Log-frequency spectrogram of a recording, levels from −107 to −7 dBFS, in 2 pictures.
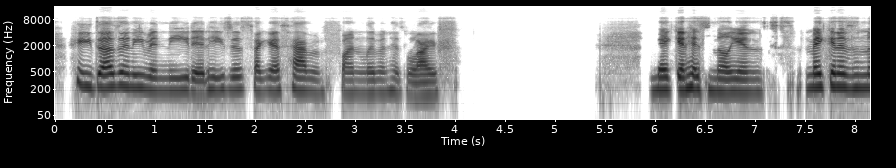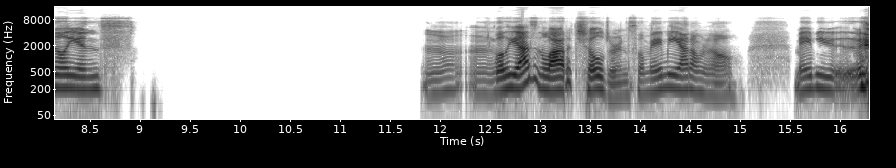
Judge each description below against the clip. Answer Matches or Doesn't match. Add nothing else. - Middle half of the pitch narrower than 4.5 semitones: Matches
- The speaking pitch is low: Doesn't match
